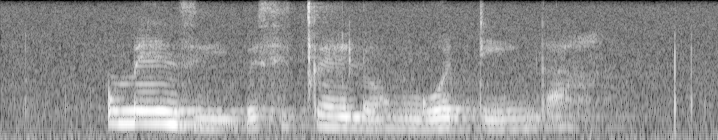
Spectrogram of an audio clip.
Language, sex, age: Zulu, female, 18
